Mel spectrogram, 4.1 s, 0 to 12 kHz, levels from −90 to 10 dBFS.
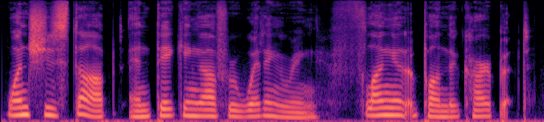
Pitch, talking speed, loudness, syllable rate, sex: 175 Hz, 205 wpm, -19 LUFS, 5.1 syllables/s, female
